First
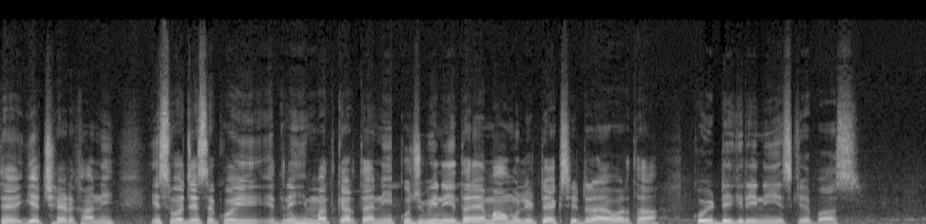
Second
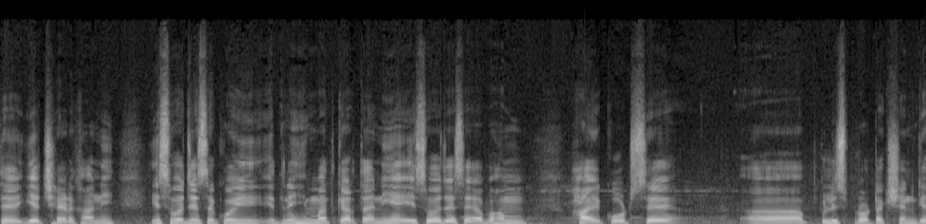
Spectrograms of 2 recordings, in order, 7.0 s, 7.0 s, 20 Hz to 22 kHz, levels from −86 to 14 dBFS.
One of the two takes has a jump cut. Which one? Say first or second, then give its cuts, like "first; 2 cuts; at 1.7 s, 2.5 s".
first; 2 cuts; at 3.0 s, 5.0 s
